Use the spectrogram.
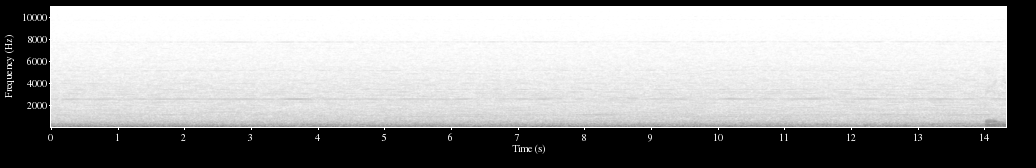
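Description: A Fenix A319 airliner in MSFS2020 takes off and climbs with a steady, broad engine roar that holds even and unbroken for the whole stretch, with no spoken voices over it.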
